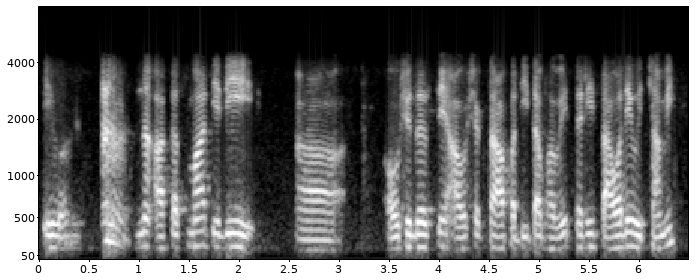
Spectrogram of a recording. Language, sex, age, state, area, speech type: Sanskrit, male, 30-45, Madhya Pradesh, urban, conversation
